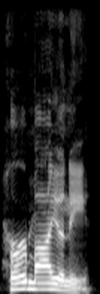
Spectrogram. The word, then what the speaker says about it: Hermione: Yeah, there is an O, but you don't pronounce it. It's just Hermione. How many syllables in Hermione? 4 syllables. Hermione. It's not Hermione.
